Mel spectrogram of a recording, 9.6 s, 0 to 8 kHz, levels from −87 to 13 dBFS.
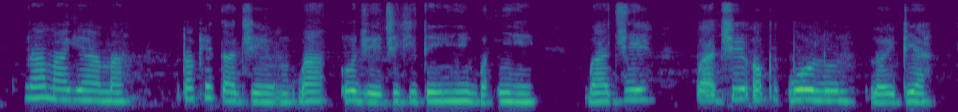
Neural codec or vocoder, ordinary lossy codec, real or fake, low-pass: vocoder, 44.1 kHz, 128 mel bands, Pupu-Vocoder; none; fake; 7.2 kHz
